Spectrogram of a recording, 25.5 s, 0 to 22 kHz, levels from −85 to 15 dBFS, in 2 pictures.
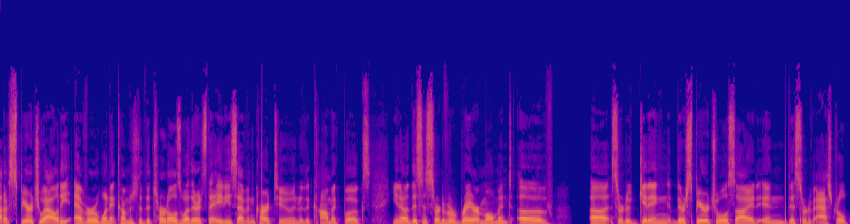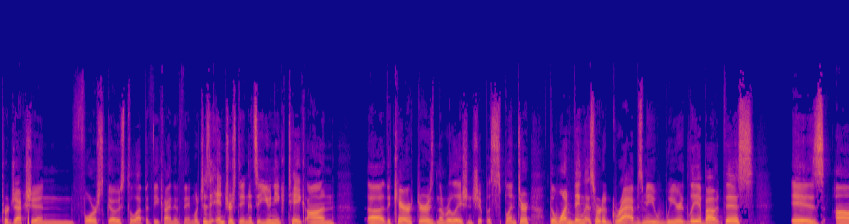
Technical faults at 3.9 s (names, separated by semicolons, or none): loud pop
